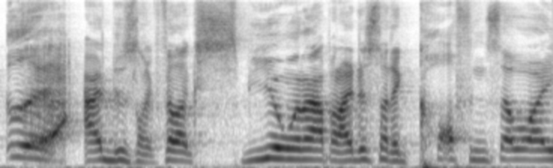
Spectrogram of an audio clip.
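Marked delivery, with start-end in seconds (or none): 0.1-0.5 disgusted groan. Retold or imitated. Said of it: "I was like".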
